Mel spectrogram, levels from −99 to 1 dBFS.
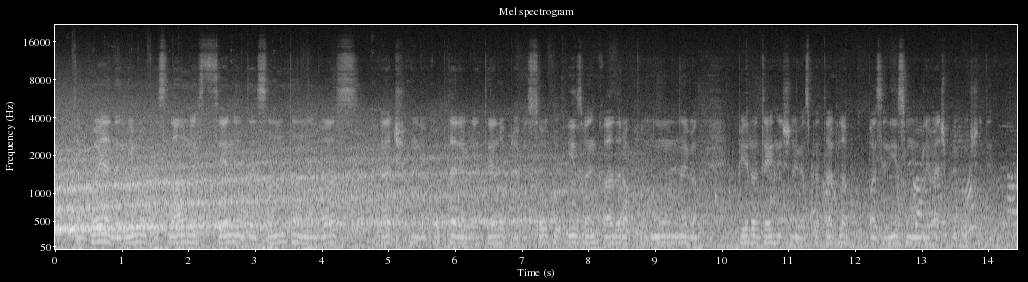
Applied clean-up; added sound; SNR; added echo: none; Subway, metro, underground; -3 dB; none.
